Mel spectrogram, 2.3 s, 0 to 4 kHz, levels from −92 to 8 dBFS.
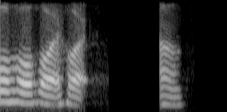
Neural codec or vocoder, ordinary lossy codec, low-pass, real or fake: none; none; 3.6 kHz; real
